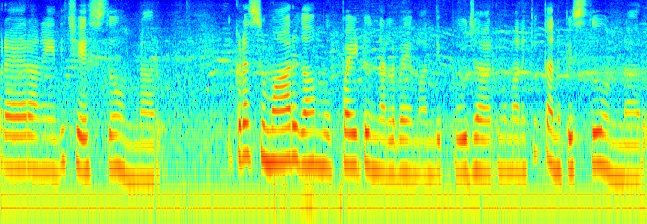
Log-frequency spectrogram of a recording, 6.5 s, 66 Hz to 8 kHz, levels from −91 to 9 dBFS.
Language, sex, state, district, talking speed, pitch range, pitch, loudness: Telugu, female, Andhra Pradesh, Srikakulam, 130 wpm, 180-235 Hz, 210 Hz, -17 LUFS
